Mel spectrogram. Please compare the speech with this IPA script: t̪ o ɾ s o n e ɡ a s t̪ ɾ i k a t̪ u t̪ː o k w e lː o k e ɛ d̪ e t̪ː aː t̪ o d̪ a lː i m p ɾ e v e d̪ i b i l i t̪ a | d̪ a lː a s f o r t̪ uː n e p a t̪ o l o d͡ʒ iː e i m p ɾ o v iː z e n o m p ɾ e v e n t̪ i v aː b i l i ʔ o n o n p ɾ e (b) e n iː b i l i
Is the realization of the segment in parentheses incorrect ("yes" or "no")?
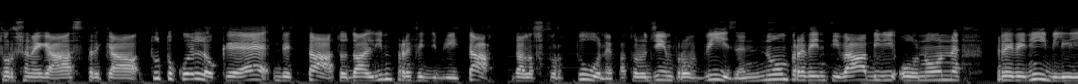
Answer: yes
